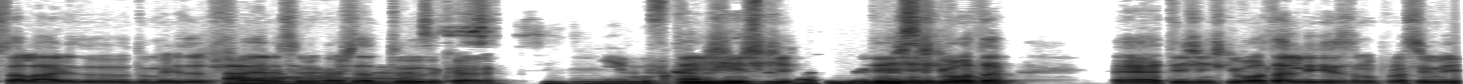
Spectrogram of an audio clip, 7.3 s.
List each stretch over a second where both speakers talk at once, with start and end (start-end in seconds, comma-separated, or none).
1.1-2.6, 3.4-5.1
